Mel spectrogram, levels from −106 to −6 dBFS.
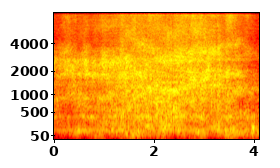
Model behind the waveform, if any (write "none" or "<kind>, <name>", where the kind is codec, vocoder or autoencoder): codec, SNAC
